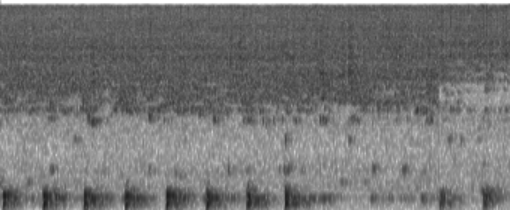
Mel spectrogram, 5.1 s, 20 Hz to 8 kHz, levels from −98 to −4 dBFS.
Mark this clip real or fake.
real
